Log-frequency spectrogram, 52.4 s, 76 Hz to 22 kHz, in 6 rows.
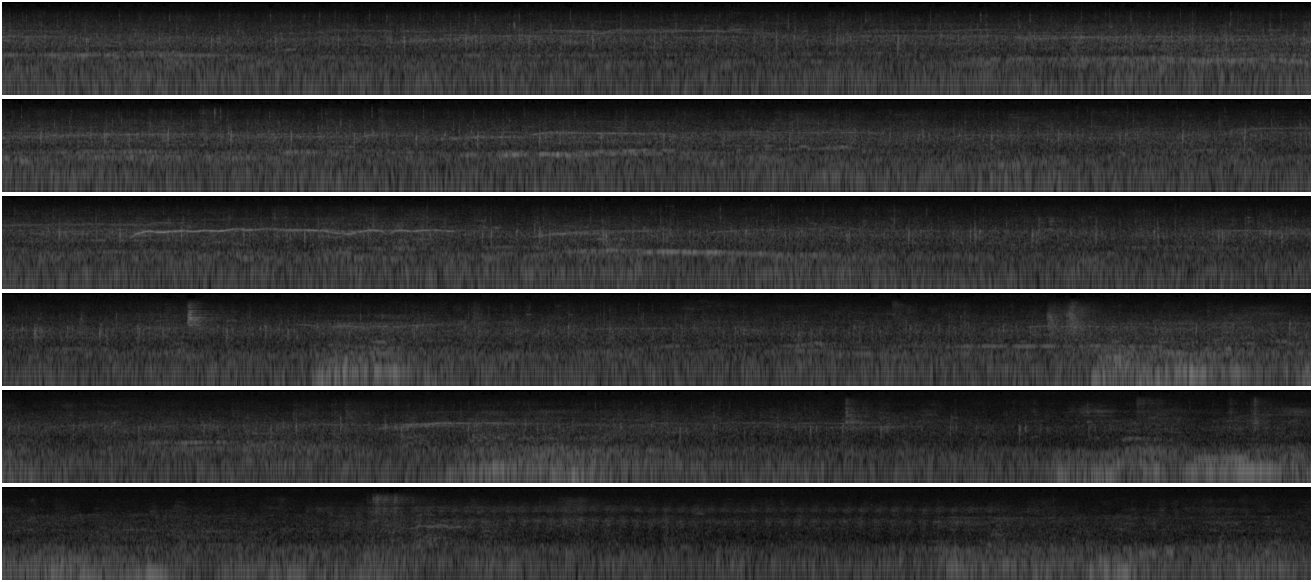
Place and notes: berlin, john-foster-dulles-allee: haus der kulturen der welt, garten - the city, the country & me: garden of house of the cultures of the world
in the garden during a concert of giant sand at wassermusik festival
the city, the country & me: august 5, 2011
Berlin, Germany, 5 August 2011, ~21:00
